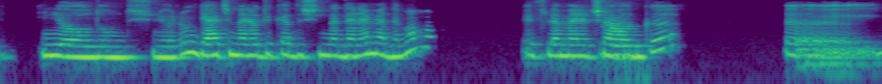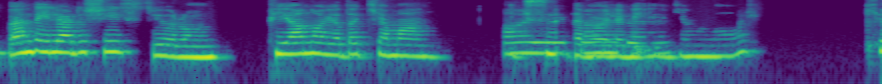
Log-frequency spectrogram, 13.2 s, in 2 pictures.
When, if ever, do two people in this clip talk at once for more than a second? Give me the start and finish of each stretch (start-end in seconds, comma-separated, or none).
10.4-11.7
